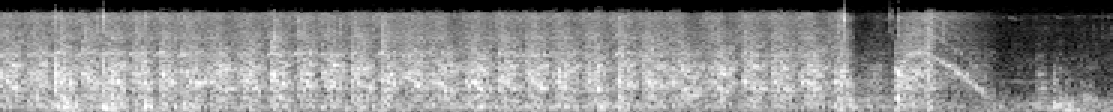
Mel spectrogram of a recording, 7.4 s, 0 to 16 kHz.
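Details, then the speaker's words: 1996 Chevy Tahoe bought sight unseen, sold as a runner, after starting fluid sprayed in the intake: starter cranks steadily two to three turns a second, never catches, battery tiring; jump start planned. "nothing so as you can hear the battery is already getting tired so we'll bring up some uh jumper cables and probably boost off of this"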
